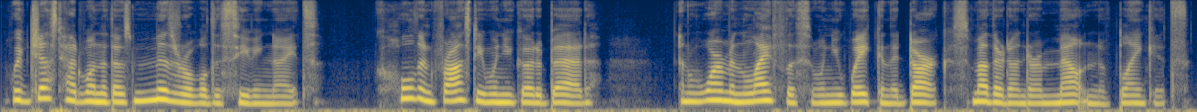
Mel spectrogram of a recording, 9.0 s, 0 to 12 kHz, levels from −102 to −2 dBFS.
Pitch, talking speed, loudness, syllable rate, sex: 215 Hz, 215 wpm, -17 LUFS, 6.3 syllables/s, female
